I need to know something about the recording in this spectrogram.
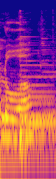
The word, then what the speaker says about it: Lu: say your last name luu O how do you is it just Lu Lu yes Lu okay so I've always said that the right way then correct okay well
